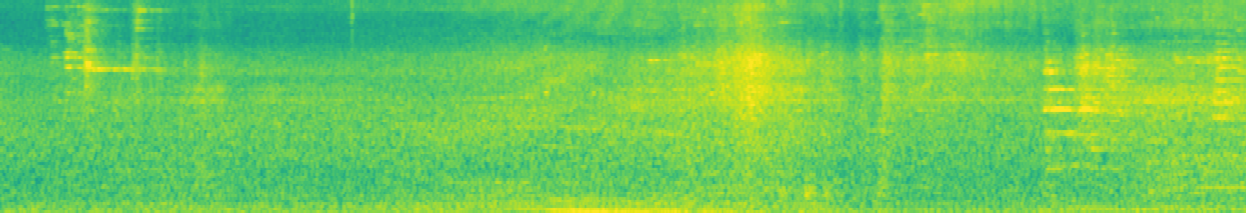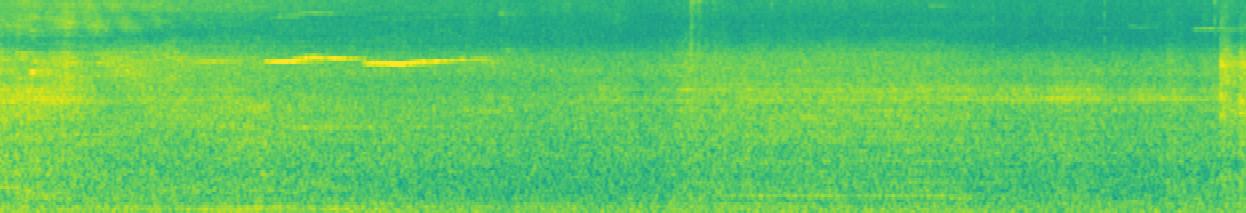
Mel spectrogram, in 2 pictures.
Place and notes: Sound from construction site, Traffic Sound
